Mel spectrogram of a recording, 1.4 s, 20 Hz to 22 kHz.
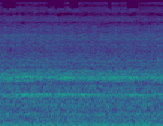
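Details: Mercedes SL55 AMG, supercharged M113K V8, after conversion from ABC suspension to coilovers, first start since installing a customer-supplied power steering pump: smooth idle with steady supercharger whine, no pump or pulley squeal; normal.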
